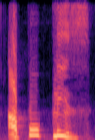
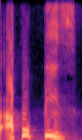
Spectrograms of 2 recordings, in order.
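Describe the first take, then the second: First: Slow, calm আপু please; soothing slow plea. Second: Said in the usual way. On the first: Shown as a demonstration. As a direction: say আপু please gently and slowly, like asking politely. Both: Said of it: "শান্তভাবে বলতেছো".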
